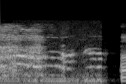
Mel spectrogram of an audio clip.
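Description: A sick toddler fusses and whimpers in a short, strained whine that cuts off briefly before another voiced whimper starts.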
